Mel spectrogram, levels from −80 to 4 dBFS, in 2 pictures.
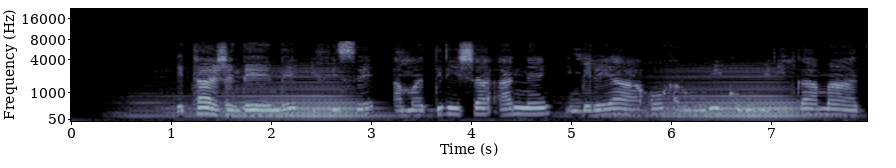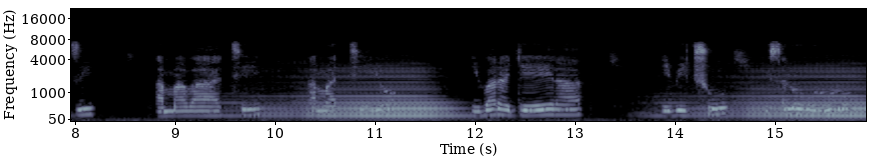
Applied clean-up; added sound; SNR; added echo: none; Bowed string instrument; 5 dB; none.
